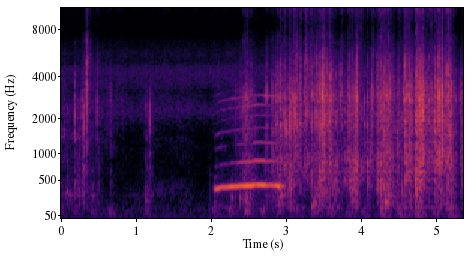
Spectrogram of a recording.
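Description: Foil snack bag being torn open and crinkled by hand, in a dense run of crackling through the second half.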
